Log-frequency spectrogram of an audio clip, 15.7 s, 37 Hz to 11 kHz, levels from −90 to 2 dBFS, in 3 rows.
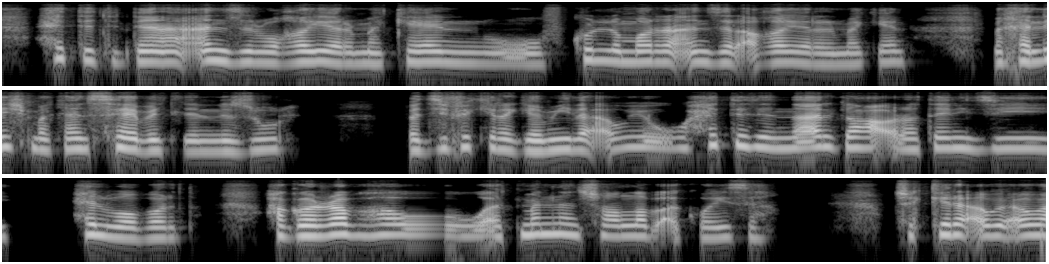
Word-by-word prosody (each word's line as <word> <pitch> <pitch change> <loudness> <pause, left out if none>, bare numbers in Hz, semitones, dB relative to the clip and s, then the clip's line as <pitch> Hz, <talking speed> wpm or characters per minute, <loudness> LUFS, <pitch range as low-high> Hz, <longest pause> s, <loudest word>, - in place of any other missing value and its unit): حتة 210 -6 -4
إني 195 - +7
أنزل 195 0 +3
واغير 185 0 +1
مكان، 180 +1 -2
وفي 170 -1 -8
كل 215 -3 -2
مرّة 195 0 +2
أنزل 190 -1 -2
أغيّر 185 -2 -1
المكان، 175 +4 -6 0.5
ما 190 - -2
اخليش 210 +2 +1
مكان 205 +1 -1
ثابت 200 -4 +3
للنزول، 175 +3 -4 0.6
فدي 190 +3 0
فكرة 225 -3 -2
جميلة 190 +2 0
أوي، 225 +3 -3
وحتة 240 0 -2
إني 215 0 -1
أرجع 225 -1 +5
اقرا 200 - +2
تاني 215 0 -3
دي 210 0 -6 0.3
حلوة 220 -5 +2
برضه، 195 +1 -5 0.4
هاجرّبها 225 +2 +6
وأتمنى 115 - -2
إن - - -2
شاء 220 -1 +1
الله 220 0 +1
أبقى - - -2
كويسة، 195 0 -7 0.6
متشكرة 235 0 +2
أوي، 220 -1 +2
أوي، 230 +1 +4
200 Hz, 145 wpm, -24 LUFS, 190-220 Hz, 0.6 s, إني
